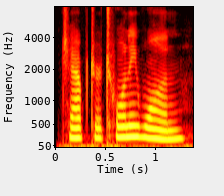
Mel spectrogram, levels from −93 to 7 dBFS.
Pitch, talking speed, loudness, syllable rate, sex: 210 Hz, 130 wpm, -14 LUFS, 4.9 syllables/s, female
